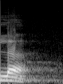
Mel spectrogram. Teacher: जीभ मसूड़ों के पीछे वाला जो खुरदुरा सा भाग है वहाँ पर जाकर टकराती है। जैसे आप उच्चारित कीजिए ल, तो वो स्थान है वर्ष।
